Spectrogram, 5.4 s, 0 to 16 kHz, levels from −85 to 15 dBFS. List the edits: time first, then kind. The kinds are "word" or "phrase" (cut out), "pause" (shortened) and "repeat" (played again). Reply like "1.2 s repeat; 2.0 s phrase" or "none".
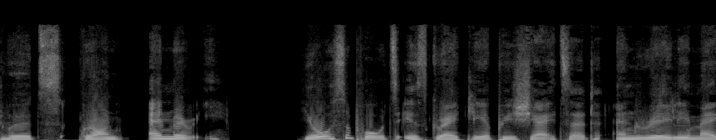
1.0 s word; 1.9 s pause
